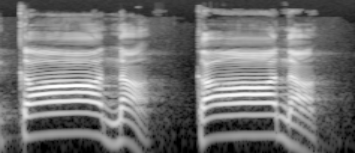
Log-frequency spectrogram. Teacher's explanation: اور کانا کاف علی زبر کا ایک الف کھینچیں گے، نون پر حرکت ہے زبر کی نہیں کھینچیں گے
